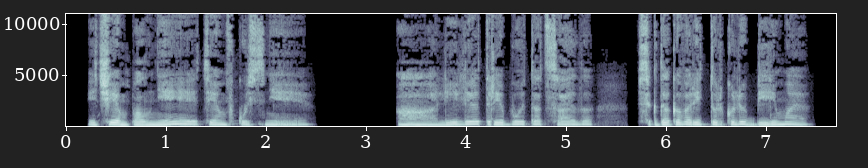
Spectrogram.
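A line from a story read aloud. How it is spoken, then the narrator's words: Uncertain remark. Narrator (Russian): неуверенно заметил Кайга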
